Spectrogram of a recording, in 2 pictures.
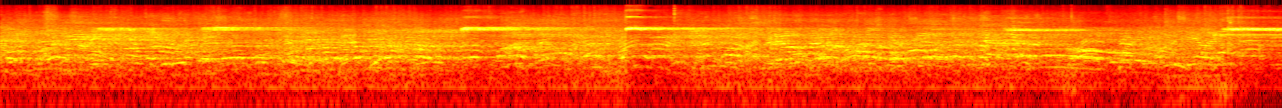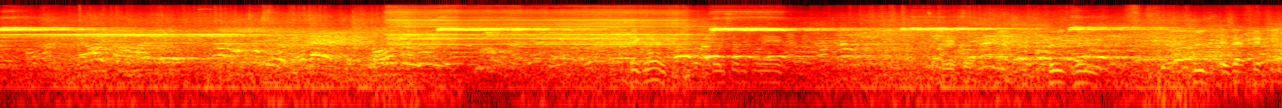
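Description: Shoes squeak on a wrestling mat.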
